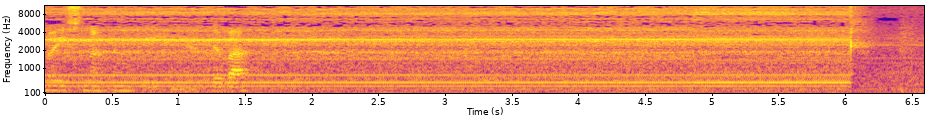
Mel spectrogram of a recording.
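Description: Steady mechanical hum and buzz of a compressor motor that stops abruptly near the end; a compressor nebulizer running normally.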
